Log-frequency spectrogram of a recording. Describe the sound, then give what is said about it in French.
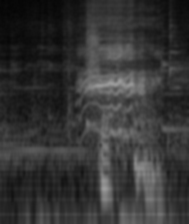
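A Mérens horse from a small herd gives one loud, drawn-out whinny lasting about a second, rising and then falling in pitch, against a low steady outdoor background in bright sunshine with no voices. “Chevaux de Mérens.”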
